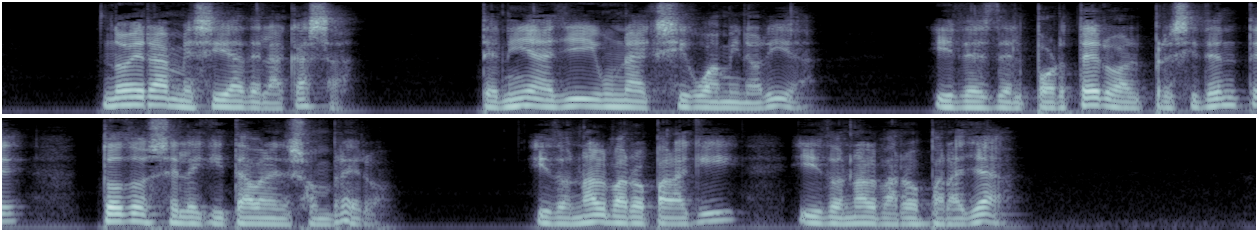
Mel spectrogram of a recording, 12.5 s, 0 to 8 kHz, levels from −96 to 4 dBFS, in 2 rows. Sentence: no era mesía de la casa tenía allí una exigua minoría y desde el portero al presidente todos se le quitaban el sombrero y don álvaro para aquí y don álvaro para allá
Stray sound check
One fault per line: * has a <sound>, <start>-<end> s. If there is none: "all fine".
all fine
